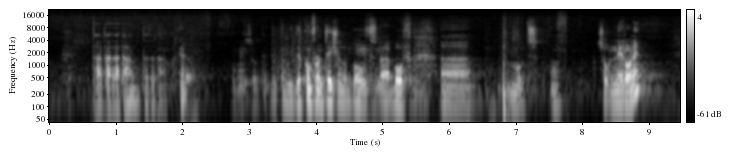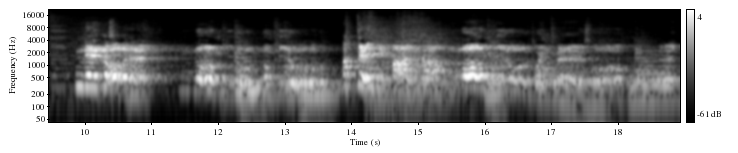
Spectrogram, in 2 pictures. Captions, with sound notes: Dada dadum dadum, okay. So, it can be the confrontation of both moods. So, [SPEAKS IN FOREIGN LANGUAGE]. [BAROQUE OPERA MUSIC]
